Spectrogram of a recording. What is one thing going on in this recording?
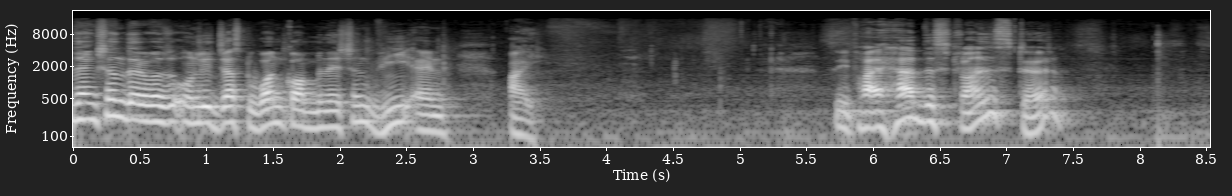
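An elderly man speaks calmly, as if lecturing.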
